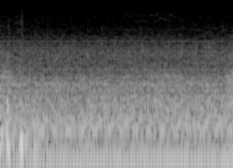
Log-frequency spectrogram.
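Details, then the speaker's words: Abandoned auction VW Golf with a flat battery, first start after reconnecting a tampered connection: steady, even low idle, smooth unbroken rumble with no knocks or misses; engine sounds good, no engine management light. "So obviously battery's been flat, but seems to run. Engine sounds good."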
